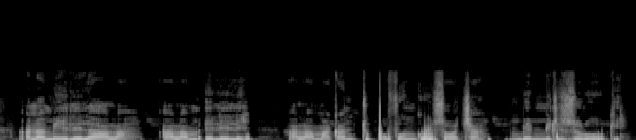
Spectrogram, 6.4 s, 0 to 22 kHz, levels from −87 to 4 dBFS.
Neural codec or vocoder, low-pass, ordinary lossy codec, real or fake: none; 10.8 kHz; none; real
